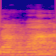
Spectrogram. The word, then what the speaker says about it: رحمان: رسم الخط نہیں ہے، حالانکہ تلفظ رحمان الف کے ساتھ ہی ہوتا ہے اور قرآن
